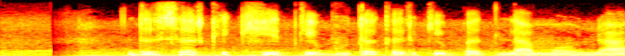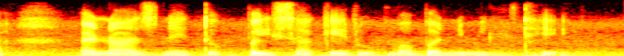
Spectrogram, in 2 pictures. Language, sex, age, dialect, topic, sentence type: Chhattisgarhi, female, 36-40, Central, agriculture, statement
